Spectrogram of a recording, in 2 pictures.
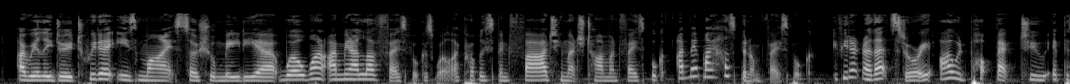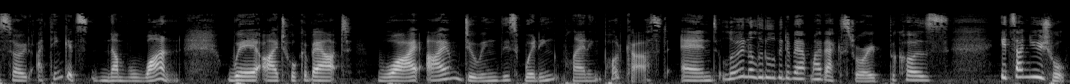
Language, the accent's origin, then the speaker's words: English; Australia; moved away as an adult; now in London, United Kingdom; I'm a stand-up comedian from Australia.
